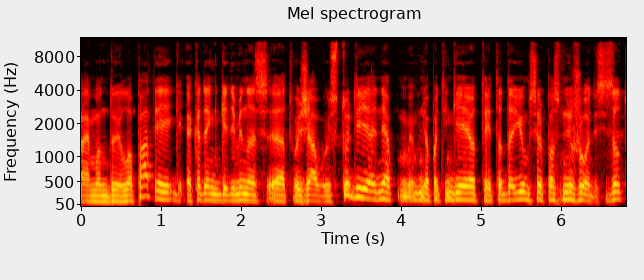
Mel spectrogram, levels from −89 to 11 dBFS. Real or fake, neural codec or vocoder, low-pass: fake; vocoder, 44.1 kHz, 128 mel bands, Pupu-Vocoder; 10.8 kHz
